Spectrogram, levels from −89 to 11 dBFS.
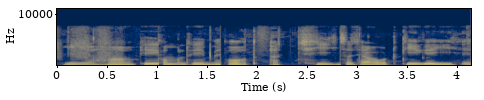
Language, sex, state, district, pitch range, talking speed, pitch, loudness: Hindi, male, Uttar Pradesh, Jalaun, 110-130 Hz, 145 wpm, 120 Hz, -18 LUFS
